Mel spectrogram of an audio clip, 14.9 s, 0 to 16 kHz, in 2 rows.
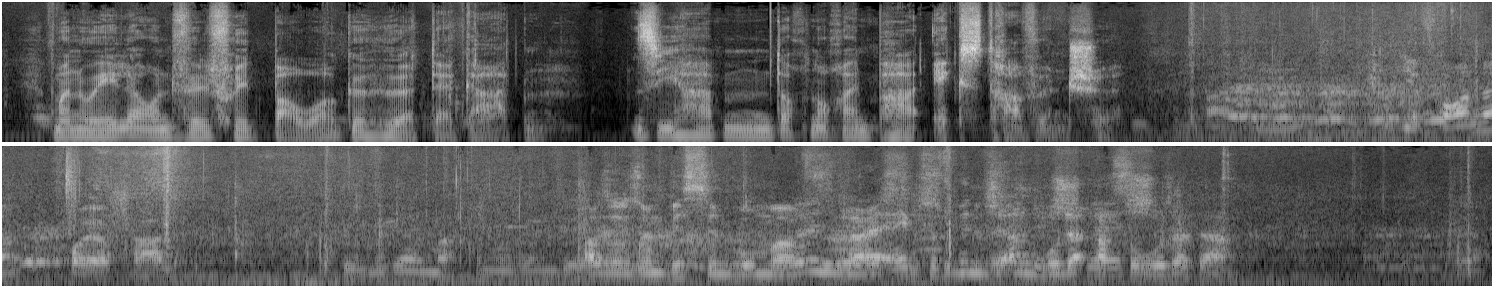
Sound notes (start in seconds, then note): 6.0 barking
